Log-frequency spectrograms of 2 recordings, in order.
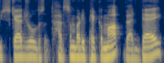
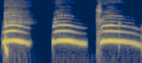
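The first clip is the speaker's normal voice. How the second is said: mock squealing, much higher and slower; 4 dB louder than usual. Retelling how he cried out as the speaker walked away, imitating squealing. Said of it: "He was squealing".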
